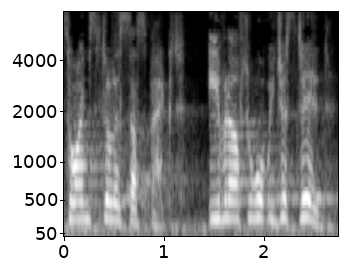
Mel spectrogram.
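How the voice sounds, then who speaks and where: A woman's voice: a little high, a little fast, big-room sound, slight background noise, close to an everyday voice. A woman playing a wary young elf heroine in a fantasy video game, guarded and questioning. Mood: wary, confused. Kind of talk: dramatic video game acting.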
